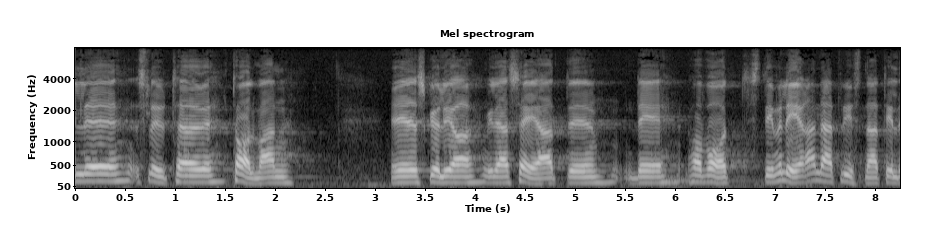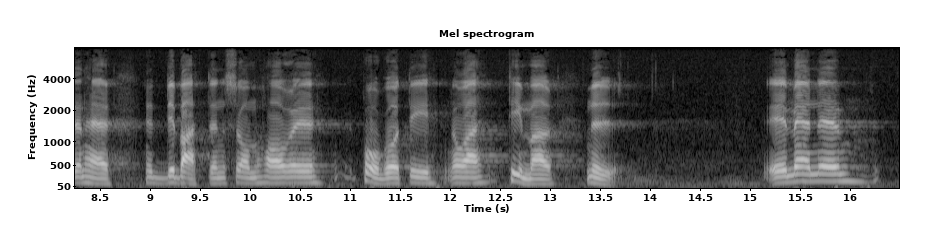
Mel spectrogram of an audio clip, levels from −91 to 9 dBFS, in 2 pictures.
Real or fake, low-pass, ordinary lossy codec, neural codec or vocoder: real; none; none; none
